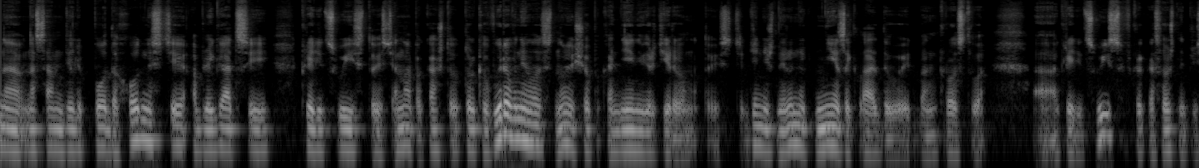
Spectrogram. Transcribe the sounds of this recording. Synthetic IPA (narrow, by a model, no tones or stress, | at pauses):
nənɐsaməmdʲelʲɪpəd̪ɐxo̞d̪nəsʲtʲɪʔɐblʲɪɡat̪sɨɪ | kɾʲedʲɪt̪sʊist̪ːo̞jɪsʲtʲɐ̰napɐkaʂt̪o̞̰t̪o̞lʲkəvɨɾəvnʲɪlˠəsʲno̞jɪɕːo̞pɐkanʲeɪnvʲɪrtʲiɾə̰və̰nə̰t̪o̞̰jɪsʲtʲdʲenʲɪʐnɨjrɨnək̚nʲezɐklˠa̰d̪ɨvə̰jɪ̰t̪̚bɐnkɾo̞t̪st̪və̰ | kɾʲedʲɪt̪sʊisfkəkɾɐsˠoʐnəpʲɪɾʲɪ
